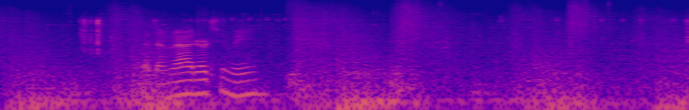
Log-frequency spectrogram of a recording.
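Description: A sword slashes and clashes against bones in a fight.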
